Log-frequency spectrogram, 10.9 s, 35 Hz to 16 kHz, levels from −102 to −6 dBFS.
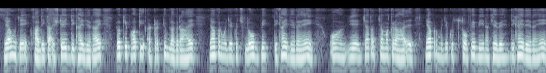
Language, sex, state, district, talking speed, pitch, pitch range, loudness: Hindi, male, Bihar, Darbhanga, 245 wpm, 140 Hz, 135-150 Hz, -19 LUFS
